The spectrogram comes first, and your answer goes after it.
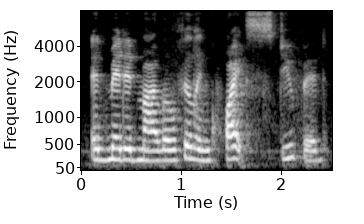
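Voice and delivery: ordinary delivery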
